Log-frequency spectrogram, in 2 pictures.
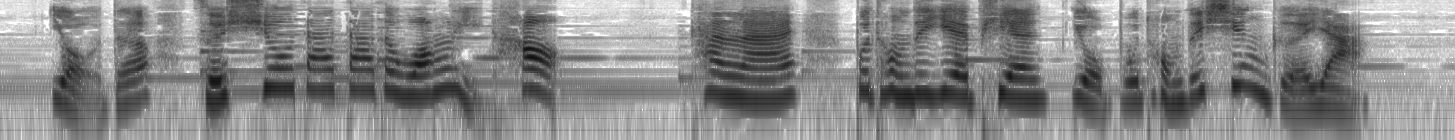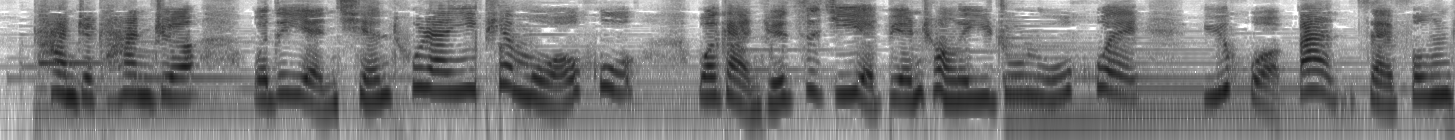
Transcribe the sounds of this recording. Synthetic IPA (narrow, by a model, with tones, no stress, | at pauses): jo˨˩ʊd̪ə˦t͡sɤ˧˥ɕjo˥ʊt̪a˥t̪a˥d̪ə˨wɑ˧˥ŋli˨˩kʰɑ˥˩ʊ | kʰa˥˩nla˧˥ɪpu˥˩t̪ʰʊ˧˥ŋd̪ə˧jɛ˥˧pʰjɛ˥˩njo˨˩ʊpu˥˩t̪ʰʊ˧˥ŋd̪ə˧ɕi˥˩ŋkɤ˧˥ja̰˥˧ | kʰa˥˩nʈ͡ʂə˩kʰa˥˩nʈ͡ʂə˨˩wɔ˨˩d̪ə˦jɛ˨˩nt͡ɕʰjɛ˧˥nt̪ʰu˥ɻa˧˥ni˥˧pʰjɛ˥˩nmwɔ˧˥xu˥˩wɔ˧˥ka˨˩nt͡ɕɥɛ˧˥t͡sɹ̩˥˩t͡ɕi˧˥jɛ˨˩pjɛ˥nʈ͡ʂʰɤ˧˥ŋlə˧i˥˩ʈ͡ʂu˥ŋlu˧˥xwe˥˩ɪy˧˥xwɔ˨˩pa˥˧nt͡sa˥˩ɪfɤ˥ŋ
